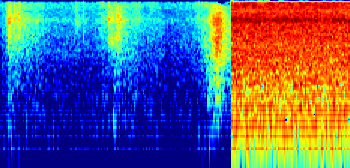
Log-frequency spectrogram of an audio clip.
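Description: GMC full-size van's engine idling steadily, coming in abruptly about a second and a half in after near quiet. It runs on a newly fitted throttle position sensor and sounds good, with everything working properly.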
